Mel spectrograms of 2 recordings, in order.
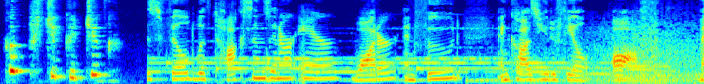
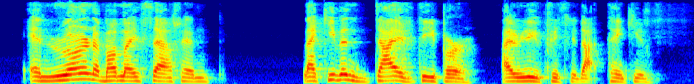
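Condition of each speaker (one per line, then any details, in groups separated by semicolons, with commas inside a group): No condition
Cerebral palsy; lifelong; age 45, childhood physiotherapy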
